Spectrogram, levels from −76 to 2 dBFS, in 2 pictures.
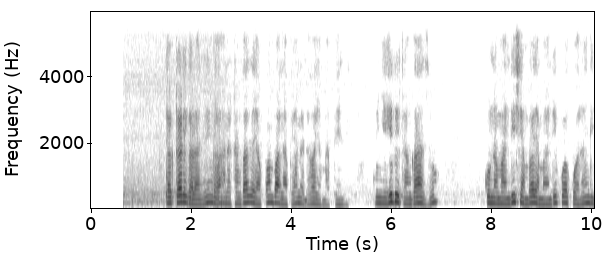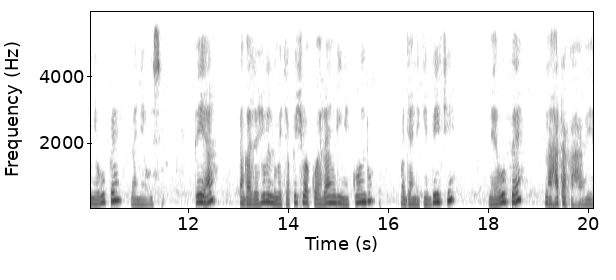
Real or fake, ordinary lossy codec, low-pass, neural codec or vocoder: real; AAC, 32 kbps; 5.4 kHz; none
